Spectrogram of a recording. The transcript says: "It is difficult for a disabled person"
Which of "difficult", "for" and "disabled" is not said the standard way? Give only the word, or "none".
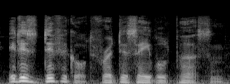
none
